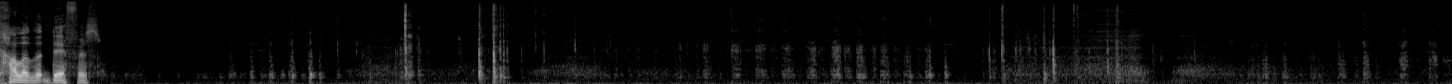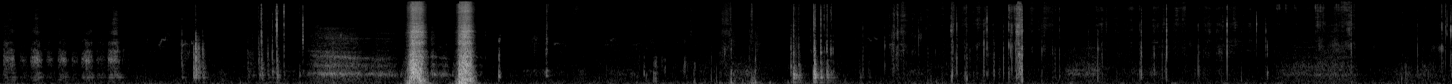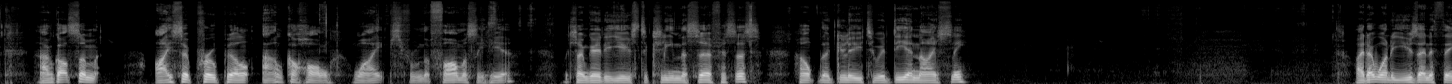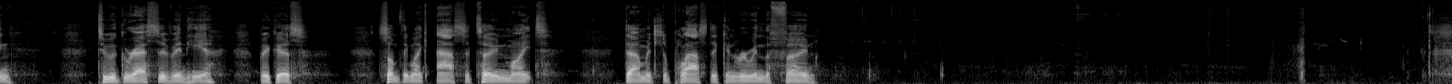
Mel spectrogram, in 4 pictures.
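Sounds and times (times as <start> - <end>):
tool scraping plastic: 2.2 - 11.6, 51.8 - 56.7.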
